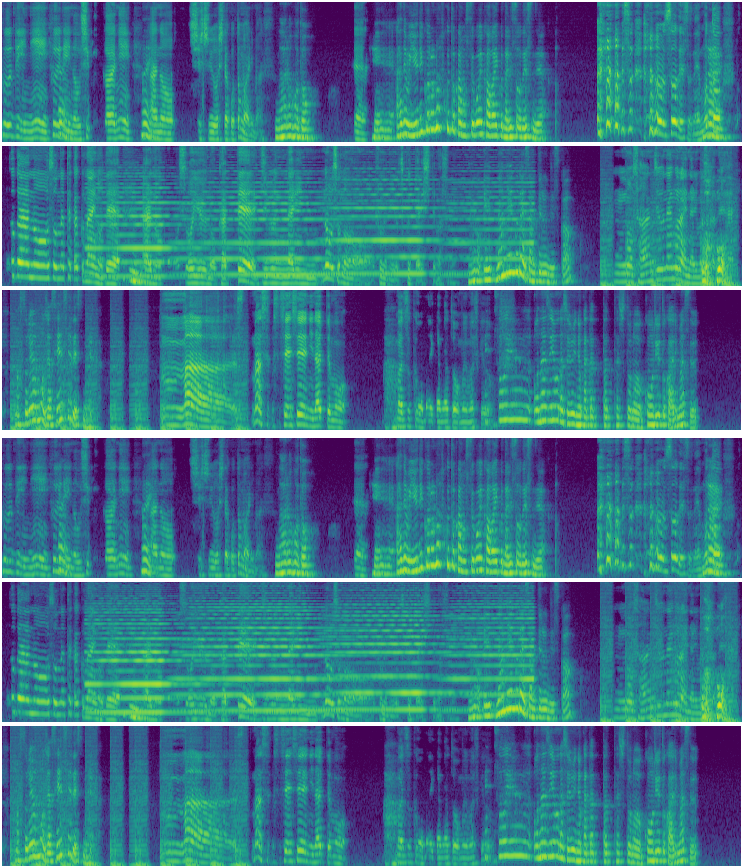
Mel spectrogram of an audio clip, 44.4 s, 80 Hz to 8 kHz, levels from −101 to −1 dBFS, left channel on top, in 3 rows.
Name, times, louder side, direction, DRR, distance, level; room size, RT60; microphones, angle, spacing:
voice 1, 0.0-1.8 2.1-2.6 3.0-3.4 3.8-5.3 7.0-7.3 11.9-14.4 15.0-23.9 27.0-29.4 32.8-36.5 37.4-39.5, left 5 dB, 85° left, 0.5 m, -24 dB
voice 2, 2.8-3.1 5.5-6.3 7.4-10.9 14.0-14.4 17.3-17.7 24.1-26.3 28.8-29.5 29.8-31.6 37.2-37.5 39.3-43.5, equal, 5° right, 0.4 m, -20 dB
sound 1, 16.4-25.5, right 4 dB, 75° right, 0.5 m, -23 dB
sound 2, 26.8-34.5, equal, 35° right, 0.7 m, -26 dB
2.3 x 2.1 x 2.8 m
head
